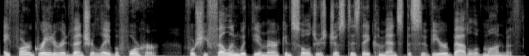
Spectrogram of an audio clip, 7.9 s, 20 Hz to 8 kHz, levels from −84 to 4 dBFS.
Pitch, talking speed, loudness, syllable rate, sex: 190 Hz, 180 wpm, -17 LUFS, 5.4 syllables/s, female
